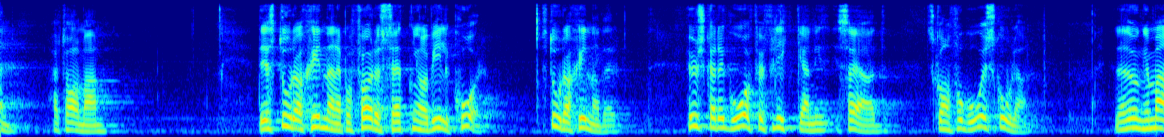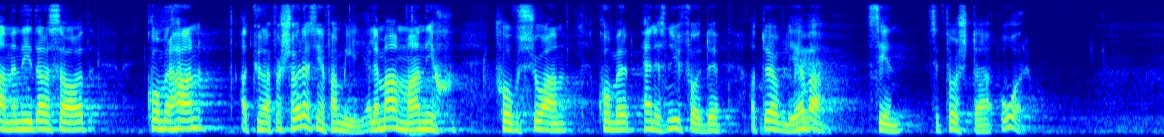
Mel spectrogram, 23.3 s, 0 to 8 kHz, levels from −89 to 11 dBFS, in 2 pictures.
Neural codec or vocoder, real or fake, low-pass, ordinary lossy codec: none; real; 7.2 kHz; none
